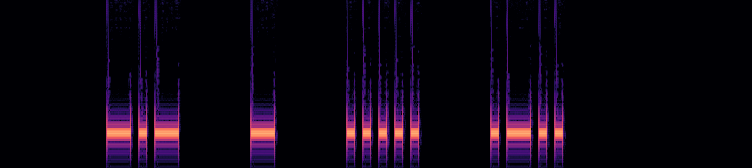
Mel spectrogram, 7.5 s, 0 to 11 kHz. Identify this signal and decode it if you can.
Morse code, heard as a keyed tone, about 15 wpm, spaced as for 8 wpm, 700 Hz. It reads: KT5L
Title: USA Call Signs - 3x Character Spacing - 15wpm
